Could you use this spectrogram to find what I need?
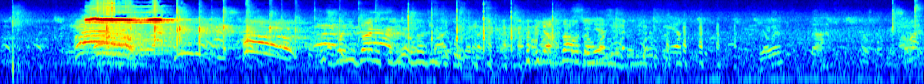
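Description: Teenage boys shout and cheer excitedly outdoors.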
